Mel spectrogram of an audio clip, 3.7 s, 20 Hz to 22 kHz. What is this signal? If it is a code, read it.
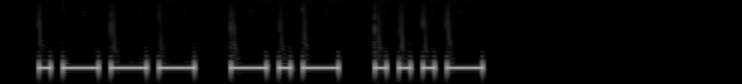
Morse code, heard as a keyed tone, about 21 wpm, 700 Hz. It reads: JKV
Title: USA Call Sign Postfixes - 3 Letters 20wpm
